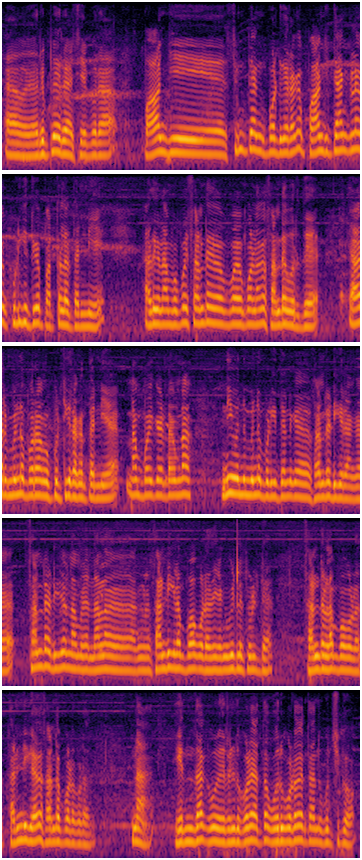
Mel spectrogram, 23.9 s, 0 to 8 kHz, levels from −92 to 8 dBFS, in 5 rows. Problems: background sounds at intervals, background conversations at intervals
